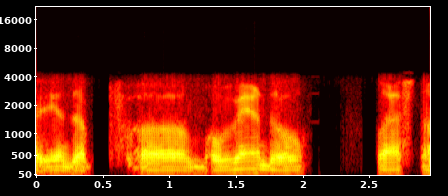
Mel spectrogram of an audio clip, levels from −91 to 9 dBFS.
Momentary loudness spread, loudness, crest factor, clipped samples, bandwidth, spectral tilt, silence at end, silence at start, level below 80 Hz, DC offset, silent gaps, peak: 9 LU; -16 LUFS; 14 dB; under 0.1%; 4.3 kHz; -10.5 dB/octave; 0 s; 0 s; -44 dBFS; under 0.1%; none; -2 dBFS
